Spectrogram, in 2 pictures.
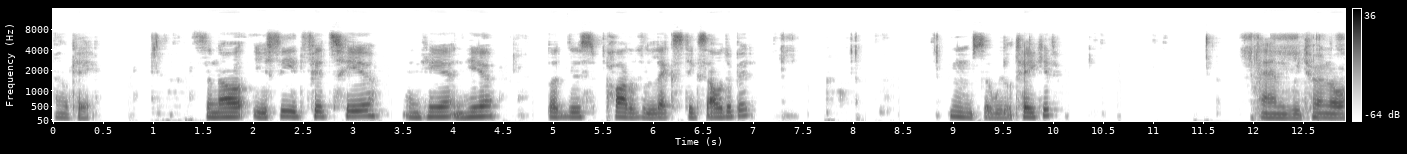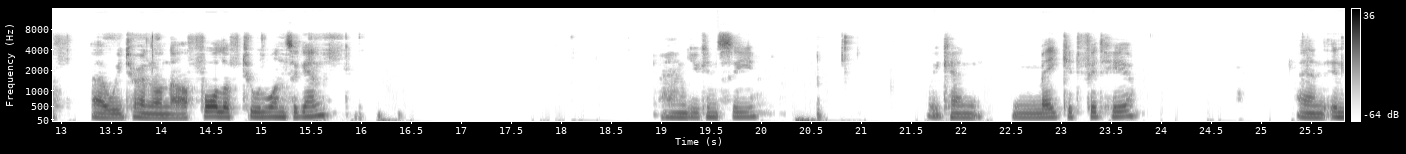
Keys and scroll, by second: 14.5 o, 15.7 r.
